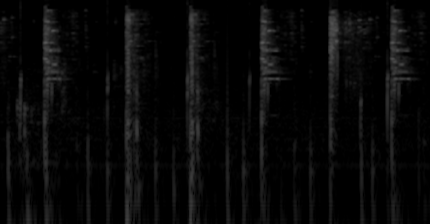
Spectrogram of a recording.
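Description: Glowstone blocks breaking in Minecraft, a rapid run of crisp glassy shattering bursts, evenly spaced about every half second, loud and close with no talk.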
